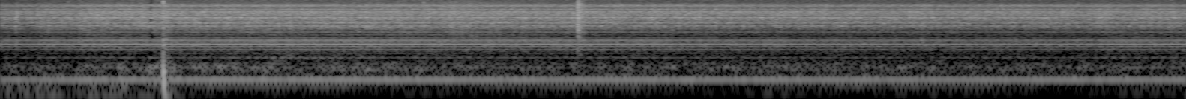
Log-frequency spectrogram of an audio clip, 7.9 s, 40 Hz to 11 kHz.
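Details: 1955 Magnatone 108 Varsity Deluxe tube amp, nothing plugged in, volume full up, mic aimed at amp: steady low mains hum plus a sharp crackle; hum and noise fault before opening up.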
